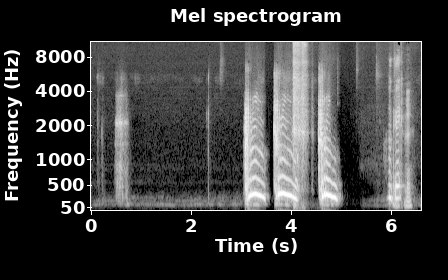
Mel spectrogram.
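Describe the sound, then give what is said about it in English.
A person imitates a bird with loud, throaty squawks: one faint short call, then three strong falling squawks in quick succession, and a last shorter cry after a pause. “that was actually the best bird acting we've ever seen.”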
